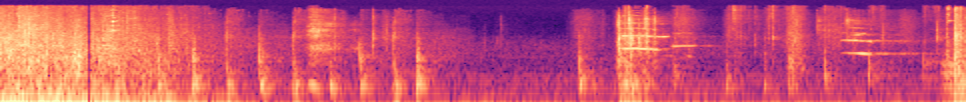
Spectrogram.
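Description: Footsteps walk along a floor.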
